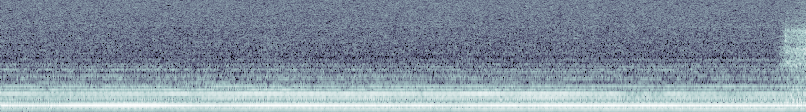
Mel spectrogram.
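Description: Faint, steady electrical hum in the recording: several steady tones that hold unchanged, with no other sound.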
